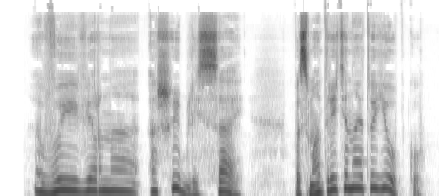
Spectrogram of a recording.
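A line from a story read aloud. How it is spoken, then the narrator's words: Embarrassed. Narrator (Russian): Джулия сказала смущенно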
